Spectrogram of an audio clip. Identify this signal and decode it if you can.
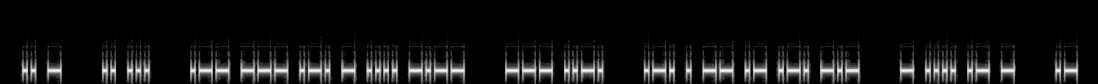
Morse code, heard as a keyed tone, about 28 wpm, 650 Hz. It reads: IT IS WORTHY OF REMARK THAT A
